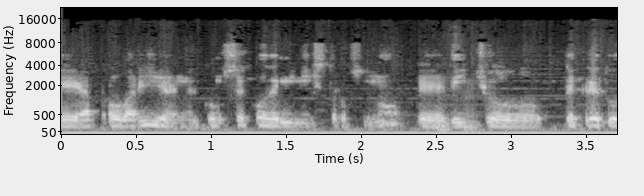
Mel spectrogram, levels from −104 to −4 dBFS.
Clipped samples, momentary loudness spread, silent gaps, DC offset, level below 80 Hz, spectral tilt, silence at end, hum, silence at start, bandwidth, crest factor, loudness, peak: under 0.1%; 9 LU; none; 3%; -50 dBFS; -4.5 dB/octave; 0 s; none; 0 s; 14.5 kHz; 16 dB; -23 LUFS; -6 dBFS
